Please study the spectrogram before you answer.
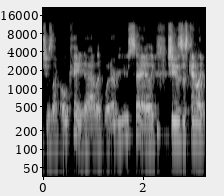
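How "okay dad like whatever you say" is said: dismissive, mocking, humoring tone. Retelling the daughter's reply to her dad: imitating a mocking reply. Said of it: "making fun of this idea of sending it".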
